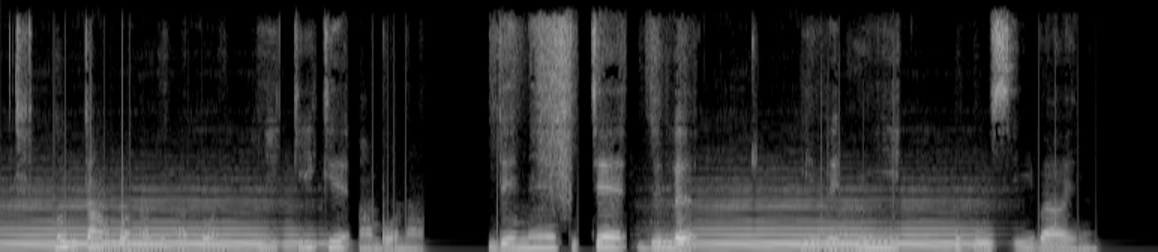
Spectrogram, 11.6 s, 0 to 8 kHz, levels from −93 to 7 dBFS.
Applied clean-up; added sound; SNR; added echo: neural mask model RNNoise.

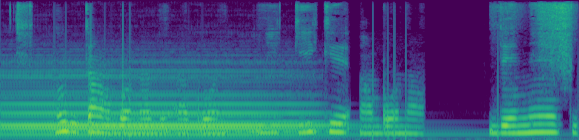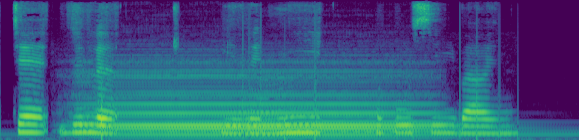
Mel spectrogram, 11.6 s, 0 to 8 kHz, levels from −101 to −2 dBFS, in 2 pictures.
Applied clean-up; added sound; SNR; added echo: none; Bowed string instrument; 1 dB; none.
